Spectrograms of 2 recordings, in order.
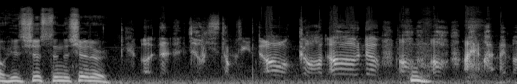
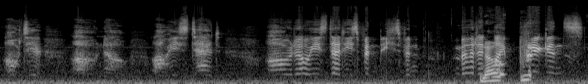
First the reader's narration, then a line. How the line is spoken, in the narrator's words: you hear a gasp on the other end, and the butler goes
